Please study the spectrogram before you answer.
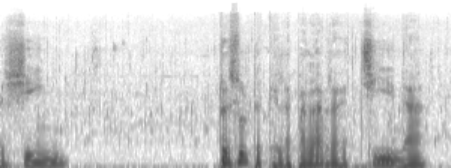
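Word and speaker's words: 秦: Sí, ya sé que eso tampoco te dice nada, pero ¿y si te digo que el vocablo King en realidad se pronuncia de forma parecida a Shin?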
